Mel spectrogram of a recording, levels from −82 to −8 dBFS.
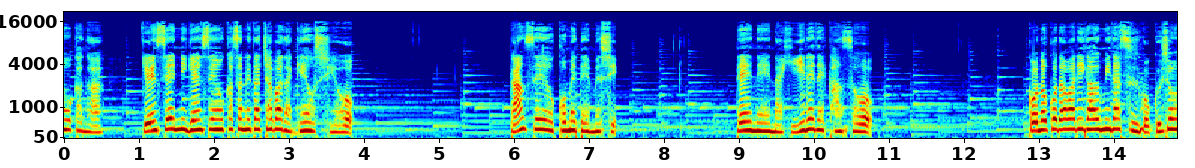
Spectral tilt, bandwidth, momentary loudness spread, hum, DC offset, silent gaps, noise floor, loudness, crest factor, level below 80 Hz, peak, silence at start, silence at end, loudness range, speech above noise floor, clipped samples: -4.5 dB/octave; 16 kHz; 11 LU; none; under 0.1%; none; -45 dBFS; -12 LUFS; 14 dB; -42 dBFS; 0 dBFS; 0 s; 0 s; 6 LU; 33 dB; under 0.1%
